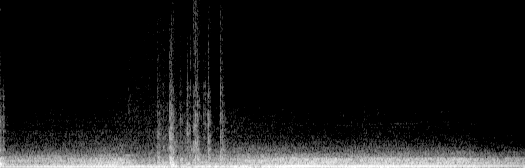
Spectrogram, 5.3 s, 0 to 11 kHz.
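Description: A front-wheel-drive Renault Megane R26R on a wet Nürburgring gives a loud, close engine drone that climbs steadily in pitch under hard acceleration, with a short burst of tyre and road noise partway through.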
